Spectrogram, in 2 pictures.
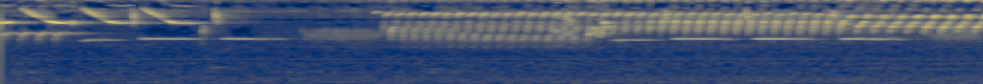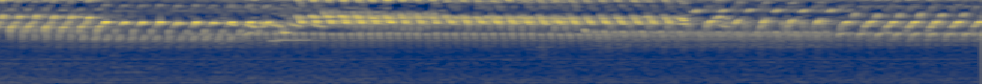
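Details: Singing canary delivering long rolling trills, a few clear whistled notes after a brief pause, then dense buzzy tours and fast repeated chirps sustained at high pitch throughout.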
